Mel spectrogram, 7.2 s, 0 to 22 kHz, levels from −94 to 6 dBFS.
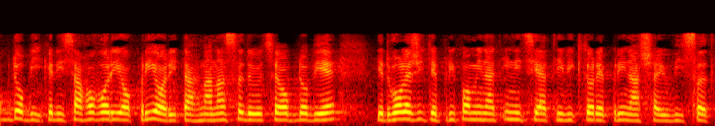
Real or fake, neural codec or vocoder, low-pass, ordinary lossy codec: fake; codec, 16 kHz in and 24 kHz out, 1 kbps, XY-Tokenizer; 7.2 kHz; none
